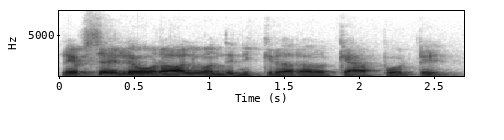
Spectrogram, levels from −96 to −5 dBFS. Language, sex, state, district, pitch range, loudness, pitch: Tamil, male, Tamil Nadu, Chennai, 115-130 Hz, -14 LUFS, 115 Hz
